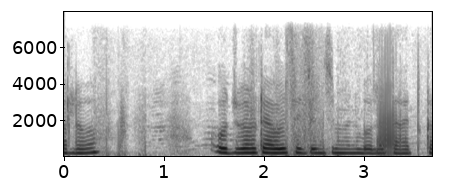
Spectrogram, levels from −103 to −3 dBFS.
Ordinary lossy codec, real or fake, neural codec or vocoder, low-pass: none; real; none; 7.2 kHz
